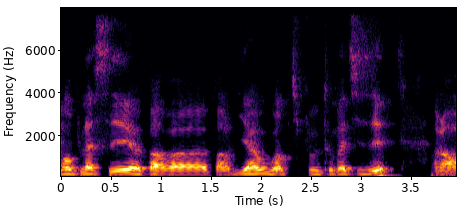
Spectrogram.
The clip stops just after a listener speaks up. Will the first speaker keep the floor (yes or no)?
yes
